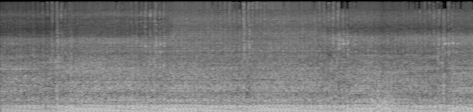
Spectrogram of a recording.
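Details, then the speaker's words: Craftsman riding mower with choke on idles with an uneven, lopsided low putter and a missing beat; one cylinder is not firing, a dead-cylinder misfire. "Running the same. Actually not running that bad now. Never mind. Yeah, see, the one cylinder is not firing."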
